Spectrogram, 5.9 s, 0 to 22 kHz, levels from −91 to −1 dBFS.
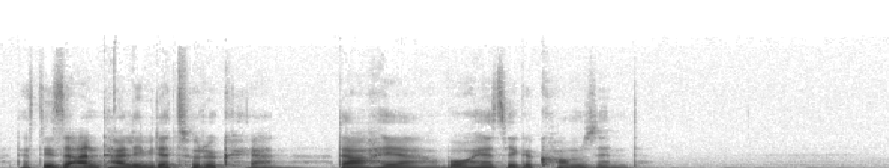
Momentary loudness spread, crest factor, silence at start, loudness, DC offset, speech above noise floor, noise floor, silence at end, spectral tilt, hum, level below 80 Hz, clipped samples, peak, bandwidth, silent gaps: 12 LU; 22 dB; 0.1 s; -25 LUFS; under 0.1%; 30 dB; -54 dBFS; 0.5 s; -7 dB/octave; none; -50 dBFS; under 0.1%; -6 dBFS; 13 kHz; none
